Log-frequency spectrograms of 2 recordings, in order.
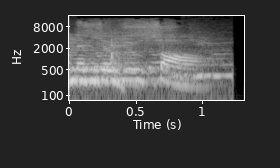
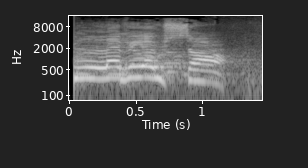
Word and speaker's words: Leviosa: Leviosa. Wingardiums. Wingardium leviosa. Look. Stop. Stop. Stop. You're going to take someone's eye out. Besides, you're saying it wrong. It's Leviosa, not Leviosa.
